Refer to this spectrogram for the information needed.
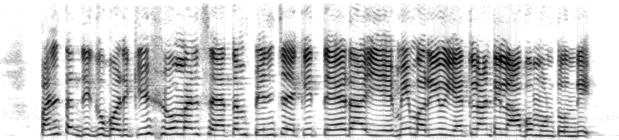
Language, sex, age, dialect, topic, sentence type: Telugu, female, 25-30, Southern, agriculture, question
